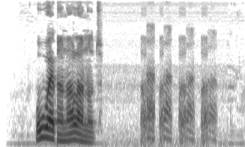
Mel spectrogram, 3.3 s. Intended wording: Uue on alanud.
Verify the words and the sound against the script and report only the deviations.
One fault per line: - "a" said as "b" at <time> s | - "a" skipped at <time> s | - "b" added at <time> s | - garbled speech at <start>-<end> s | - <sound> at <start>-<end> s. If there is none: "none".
- laugh at 1.9-2.9 s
